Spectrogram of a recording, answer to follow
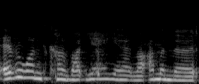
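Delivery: ordinary talk, nothing marked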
